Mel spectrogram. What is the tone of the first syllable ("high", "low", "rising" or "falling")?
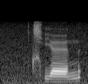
rising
